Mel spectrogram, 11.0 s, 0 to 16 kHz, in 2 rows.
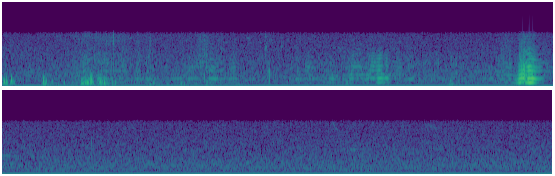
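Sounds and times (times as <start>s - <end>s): flying insect buzzing: 0.6s - 5.6s.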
